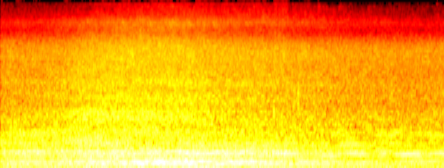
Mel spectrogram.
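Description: Argo Jati executive passenger train running away from the listener on a curve: a steady mechanical hum over a rushing noise, swelling about two seconds in and then easing off.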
